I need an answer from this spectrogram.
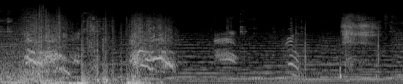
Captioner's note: shouting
